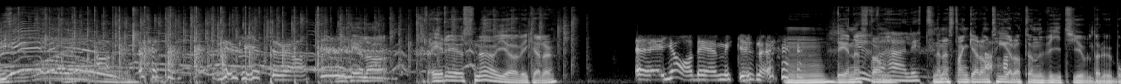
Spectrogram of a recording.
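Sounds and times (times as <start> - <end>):
laughter: 0.0 - 5.2, 7.5 - 8.8, 9.6 - 10.3
applause sound effect: 0.0 - 6.0
speech: 2.7 - 5.8, 6.4 - 11.2.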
